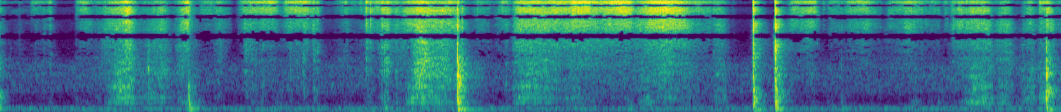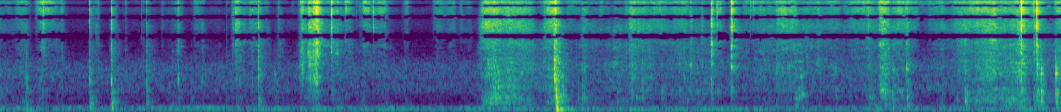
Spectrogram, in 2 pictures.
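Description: Cardboard packaging rustles and scrapes as hands handle a box.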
